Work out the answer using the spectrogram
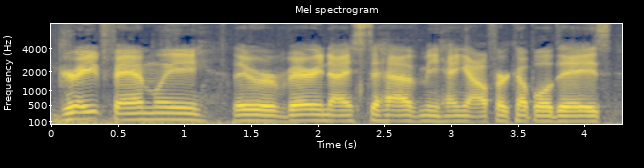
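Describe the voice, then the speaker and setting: A man's voice: mid-range voice, little pitch movement, normal speed, clean tone. A young man hosting a travel vlog, chatting playfully outdoors by the water. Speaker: travel vlogger. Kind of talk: casual chat. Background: loud music.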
